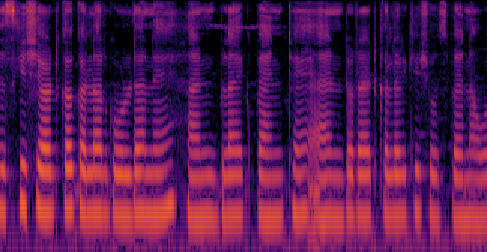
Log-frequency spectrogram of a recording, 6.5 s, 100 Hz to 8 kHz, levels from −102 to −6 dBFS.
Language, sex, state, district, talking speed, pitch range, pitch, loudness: Hindi, female, Bihar, Madhepura, 165 wpm, 190-200 Hz, 195 Hz, -47 LUFS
